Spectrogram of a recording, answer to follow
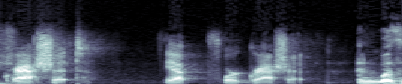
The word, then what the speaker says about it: Gratiot: And then a question, what is the correct pronunciation of Fort Gratiot? Was it a French Gratiot. settlement at that time? Gratiot. Gratiot.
